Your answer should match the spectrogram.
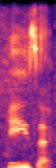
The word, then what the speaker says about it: geyser: Giza is It is an Icelandic word. And you do say Gizer in Christians.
